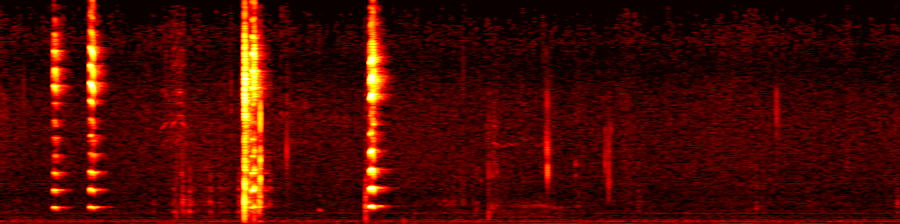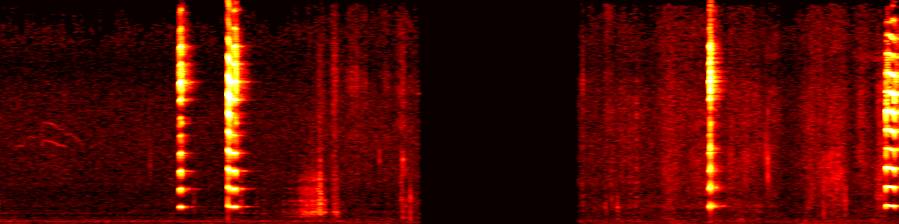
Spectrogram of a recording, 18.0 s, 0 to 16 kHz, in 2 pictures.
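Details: Bokjin, a three-month-old female mixed-breed puppy born December 2019, playing wildly indoors: short, sharp high yips come singly and in quick pairs, spread across the stretch with quiet room noise between and a brief silent gap.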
